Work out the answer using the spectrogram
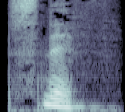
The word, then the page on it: sniff: anglais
